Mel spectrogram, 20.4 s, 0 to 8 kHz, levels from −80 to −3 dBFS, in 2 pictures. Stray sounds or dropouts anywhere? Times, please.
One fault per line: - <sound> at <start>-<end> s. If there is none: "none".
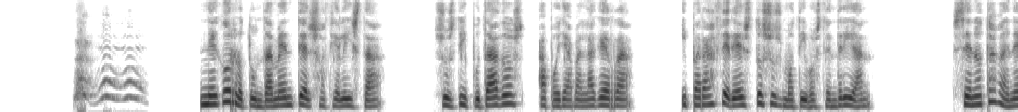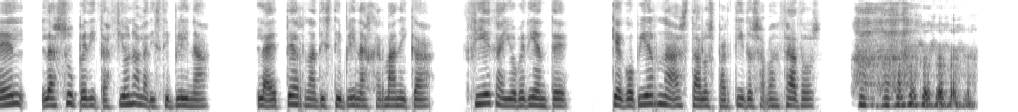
- bark at 0.7-1.5 s
- laugh at 18.7-20.0 s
